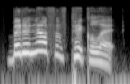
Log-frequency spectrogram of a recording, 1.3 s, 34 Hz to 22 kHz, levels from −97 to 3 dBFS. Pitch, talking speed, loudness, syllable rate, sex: 295 Hz, 185 wpm, -16 LUFS, 6.5 syllables/s, female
